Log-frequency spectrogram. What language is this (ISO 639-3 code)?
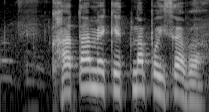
bho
